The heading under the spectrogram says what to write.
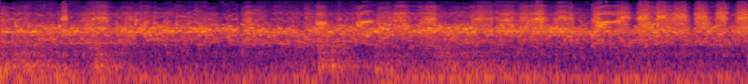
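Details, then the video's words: Colony of yellow budgerigars in an aviary keeping up constant chatter: rapid, overlapping high chirps and scratchy warbles, with short sharp clicks rising above the flock noise. "Beautiful Budgies sounds | Budgies chirping sounds"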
